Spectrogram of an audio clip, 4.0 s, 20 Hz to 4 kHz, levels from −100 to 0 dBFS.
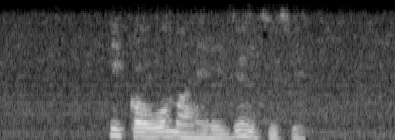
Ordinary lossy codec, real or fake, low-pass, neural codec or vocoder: Opus, 64 kbps; real; 3.6 kHz; none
